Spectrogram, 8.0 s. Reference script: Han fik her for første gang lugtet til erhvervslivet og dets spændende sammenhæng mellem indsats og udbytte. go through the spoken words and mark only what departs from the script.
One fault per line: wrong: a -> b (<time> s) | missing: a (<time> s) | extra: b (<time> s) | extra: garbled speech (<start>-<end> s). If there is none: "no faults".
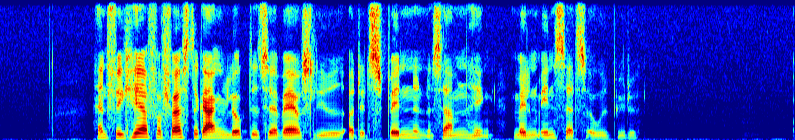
no faults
